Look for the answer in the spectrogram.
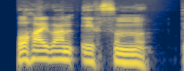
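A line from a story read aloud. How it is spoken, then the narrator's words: Plain. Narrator (Turkish): dedi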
